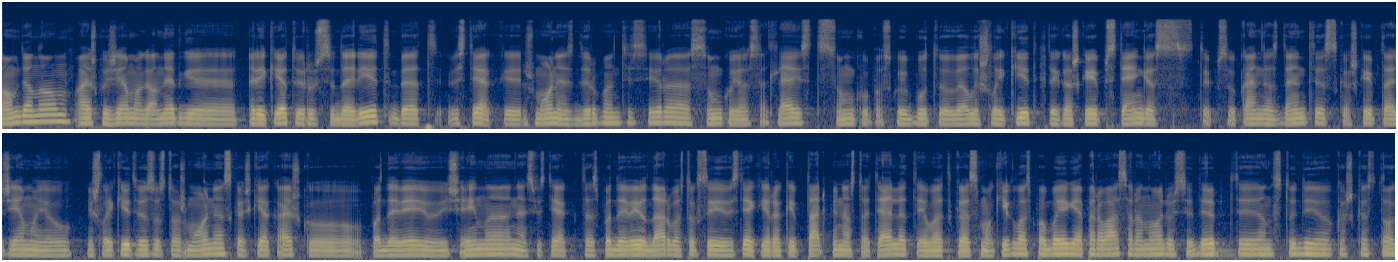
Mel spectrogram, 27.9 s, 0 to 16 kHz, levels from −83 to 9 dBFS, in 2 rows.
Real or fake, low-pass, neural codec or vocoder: real; 9.9 kHz; none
